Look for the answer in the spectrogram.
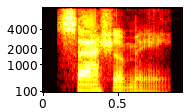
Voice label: "sashimi", American

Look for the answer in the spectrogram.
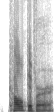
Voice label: "cultivar", American

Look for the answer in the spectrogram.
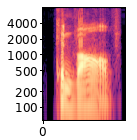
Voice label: "convolve", American

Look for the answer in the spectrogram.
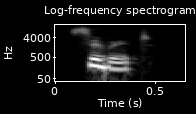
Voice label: "civet", Indian

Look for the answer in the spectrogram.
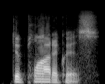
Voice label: "diplodocus", American

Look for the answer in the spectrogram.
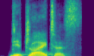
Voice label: "detritus", Indian

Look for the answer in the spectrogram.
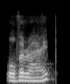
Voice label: "overripe", Indian

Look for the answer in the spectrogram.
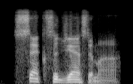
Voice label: "Sexagesima", British

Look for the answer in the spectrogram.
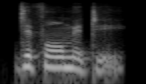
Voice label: "deformity", Indian

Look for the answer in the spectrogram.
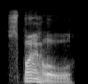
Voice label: "spyhole", British

